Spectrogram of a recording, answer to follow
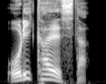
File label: male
